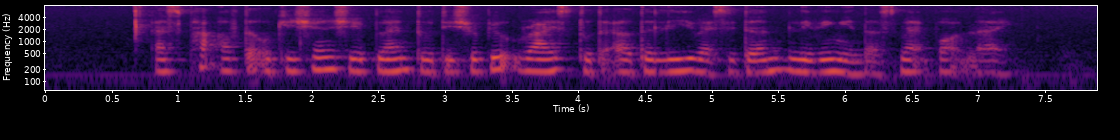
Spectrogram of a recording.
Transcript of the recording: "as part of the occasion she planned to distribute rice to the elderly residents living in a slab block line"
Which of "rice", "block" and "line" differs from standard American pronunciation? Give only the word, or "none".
block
